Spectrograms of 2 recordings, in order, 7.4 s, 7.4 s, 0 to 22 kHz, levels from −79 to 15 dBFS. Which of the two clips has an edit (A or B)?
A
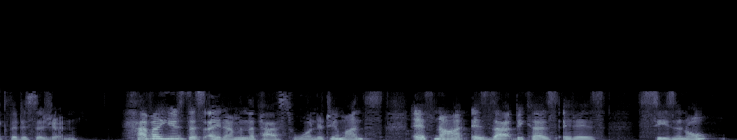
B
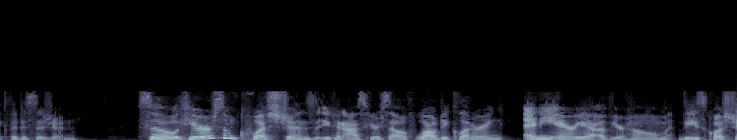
A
